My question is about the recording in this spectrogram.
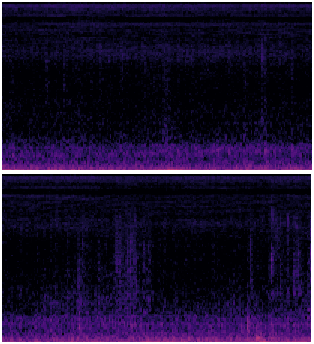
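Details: Hornby County Class steam loco, Ringfield motor, after service: motor-to-axle gear mesh loosened with copper washer, distorted wheels straightened; very quiet even hum creeping slowly, no whine that previously needed near-full throttle; running properly.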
